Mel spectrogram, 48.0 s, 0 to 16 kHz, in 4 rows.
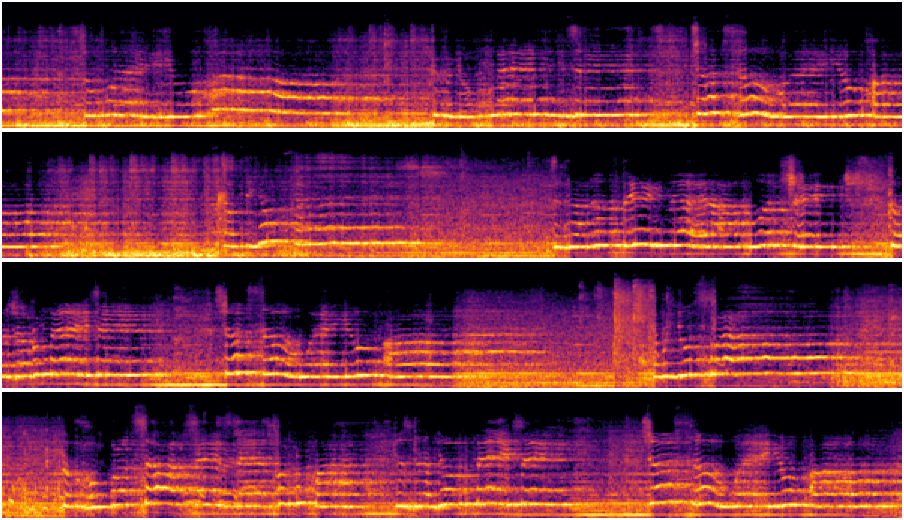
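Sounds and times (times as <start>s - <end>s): child singing into a microphone: 0.0s - 13.3s, 14.7s - 18.0s, 19.3s - 31.4s, 32.6s - 35.9s, 36.5s - 48.0s
backing track: 0.0s - 48.0s
low musical accompaniment: 0.0s - 48.0s.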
